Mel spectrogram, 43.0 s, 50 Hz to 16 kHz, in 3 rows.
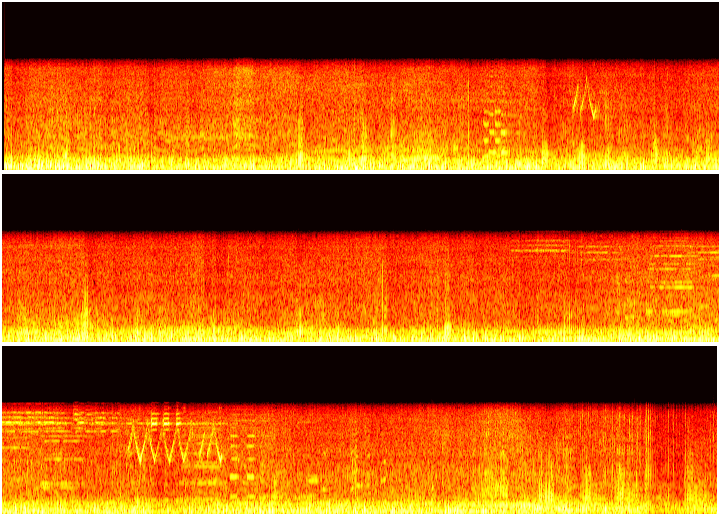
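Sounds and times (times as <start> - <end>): motorcycle engines rumbling: 0.0 - 42.9
motorcycles riding past: 23.2 - 42.9
electronic siren warbling: 31.2 - 33.2.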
